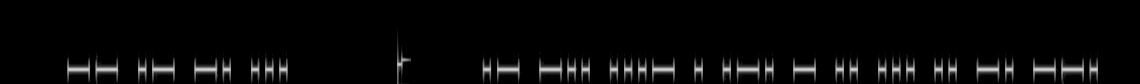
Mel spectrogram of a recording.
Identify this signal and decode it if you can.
Morse code, heard as a keyed tone, about 17 wpm, 700 Hz. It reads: MANS ADVERTISING
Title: Sentences from Top 1000 Words - Review Part 6 - New Word Drill - 17wpm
